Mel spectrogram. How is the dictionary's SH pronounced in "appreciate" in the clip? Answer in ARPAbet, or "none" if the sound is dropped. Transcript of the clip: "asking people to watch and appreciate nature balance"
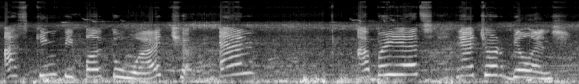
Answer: none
